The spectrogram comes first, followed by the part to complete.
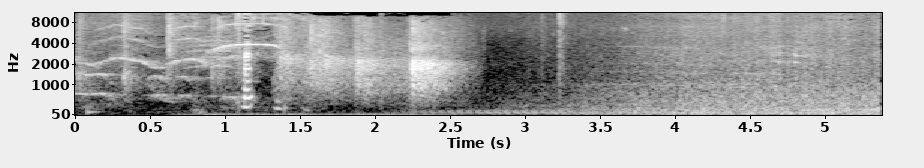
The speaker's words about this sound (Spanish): ¿Qué estación es esta? ¿A dónde va este tren?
